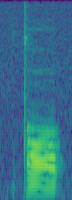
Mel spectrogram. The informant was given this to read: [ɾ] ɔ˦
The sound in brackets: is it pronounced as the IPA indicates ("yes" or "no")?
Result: no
